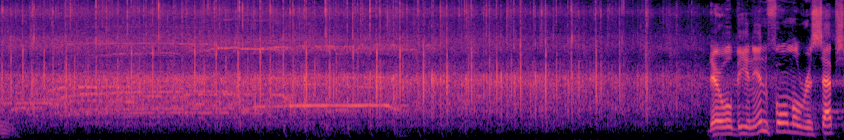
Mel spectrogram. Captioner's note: cheers and applause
